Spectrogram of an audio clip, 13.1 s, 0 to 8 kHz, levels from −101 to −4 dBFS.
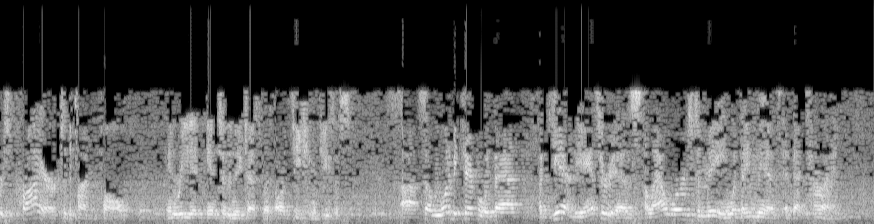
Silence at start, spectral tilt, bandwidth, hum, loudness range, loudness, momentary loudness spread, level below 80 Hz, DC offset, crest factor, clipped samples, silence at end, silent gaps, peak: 0 s; -7.5 dB/octave; 5 kHz; none; 3 LU; -13 LUFS; 9 LU; -44 dBFS; under 0.1%; 12 dB; under 0.1%; 0 s; none; 0 dBFS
